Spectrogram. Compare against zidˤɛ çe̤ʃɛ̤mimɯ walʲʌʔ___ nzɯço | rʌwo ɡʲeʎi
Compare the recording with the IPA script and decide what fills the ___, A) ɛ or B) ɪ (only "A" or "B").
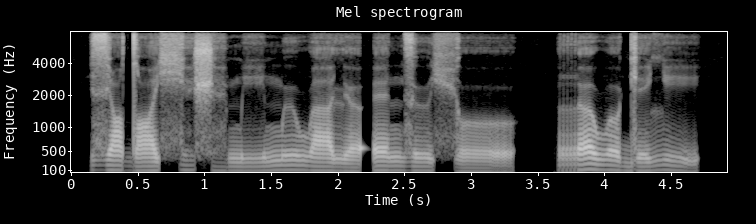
A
